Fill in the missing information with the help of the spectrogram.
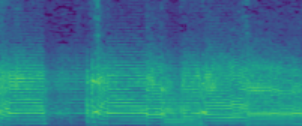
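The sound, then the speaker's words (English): Distorted electric guitar plays sustained notes that swoop and glide in pitch, a couple of loud, sweeping airplane-style slides with no talking over them. “Now you can do airplane slides going this way, and you can do airplane slides going this way.”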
